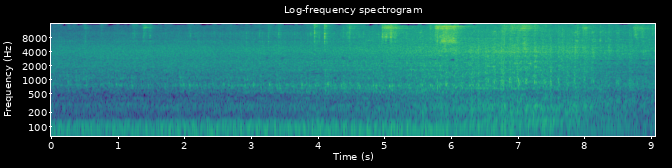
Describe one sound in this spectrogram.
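A diesel locomotive engine rumbles loudly as it approaches and passes close by.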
